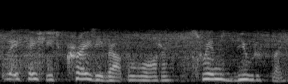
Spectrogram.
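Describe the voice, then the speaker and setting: An actress in a 1930s radio advertisement playing an excited, chatty young movie fan sharing gossip. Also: female voice, mid-range voice, quick pace, natural voice. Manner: chatty, eager. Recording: muffled, reverberant, noisy 1930s radio broadcast.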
